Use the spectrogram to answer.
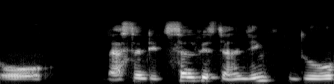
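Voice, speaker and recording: A man's voice with ordinary pitch variation. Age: 40s. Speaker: travel vlogger, tech entrepreneur. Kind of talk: casual travel vlog talk. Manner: nostalgic, reflective.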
